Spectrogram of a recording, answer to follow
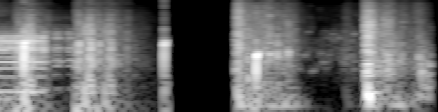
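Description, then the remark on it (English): A sheep bleats in a few wavering, nasal calls separated by short pauses, with a brief click between them and no voices. “We just haven't seen a pink sheep in a great deal of time, and it's starting to wear on me.”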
